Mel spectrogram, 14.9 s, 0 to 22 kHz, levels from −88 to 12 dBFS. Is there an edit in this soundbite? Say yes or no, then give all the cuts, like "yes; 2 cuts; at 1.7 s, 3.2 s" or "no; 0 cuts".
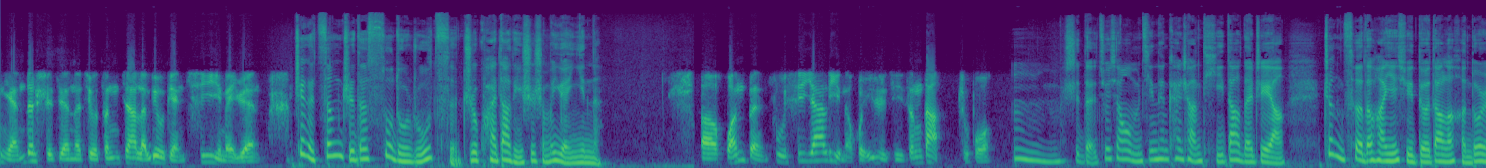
yes; 2 cuts; at 2.9 s, 6.9 s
